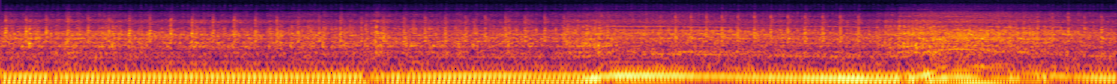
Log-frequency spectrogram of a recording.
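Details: Uneven metallic rattle and knock over a lumpy idle that shifts with revs; owner first suspected rod bearings, but the Fidanza flywheel starter ring was found loose.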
